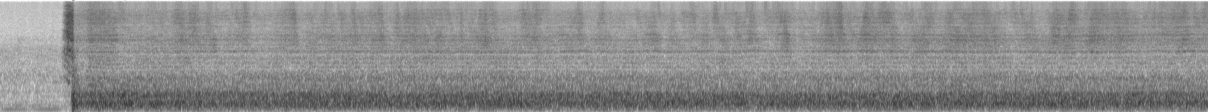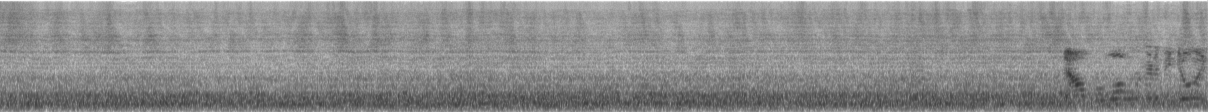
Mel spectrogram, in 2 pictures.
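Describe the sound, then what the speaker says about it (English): Blacksmith forge being fired up for forging a spoon, a loud steady roar that starts abruptly and holds constant throughout, close by. "Let's get the forge fired up."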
